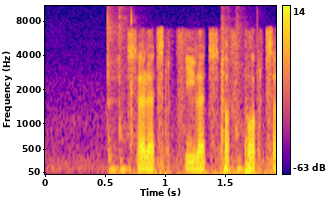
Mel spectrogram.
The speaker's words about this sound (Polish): I znowu spacja raz, spacja drugi raz. Mam dwa nagrania, czyli dwa kawałki taśmy.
